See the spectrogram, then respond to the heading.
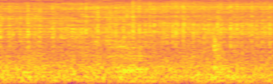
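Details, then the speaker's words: Grindmaster two-group espresso machine under rebuild: a quiet, steady high-pitched hiss as steam leaks from a line fitting by the pressure gauge, which needs repair. "disconnect that and make sure it's not got a plug in it and then that one straight ahead is leaking steam so that needs to be looked at"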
